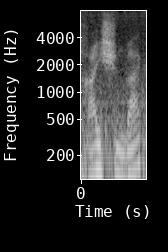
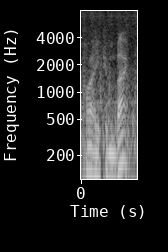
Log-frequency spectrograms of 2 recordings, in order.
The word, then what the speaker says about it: Reichenbach: With Reichenbach now, man from French-speaking Switzerland, despite the Germanic surname. Hence his pronunciation of it as Reichenbach and not Reichenbach.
